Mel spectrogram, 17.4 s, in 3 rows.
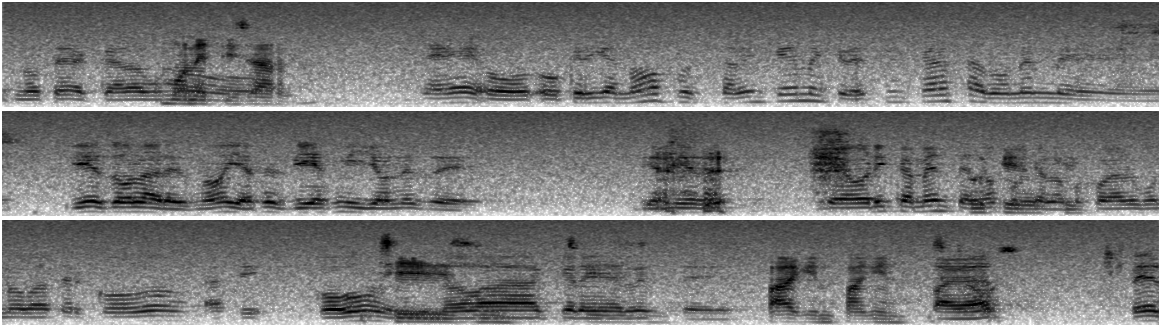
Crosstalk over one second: present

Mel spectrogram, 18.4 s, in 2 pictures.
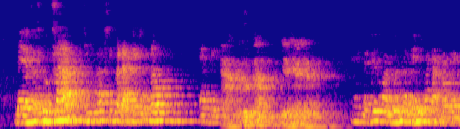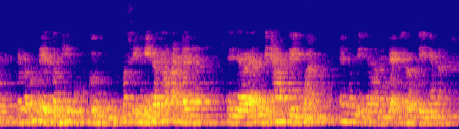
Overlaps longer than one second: none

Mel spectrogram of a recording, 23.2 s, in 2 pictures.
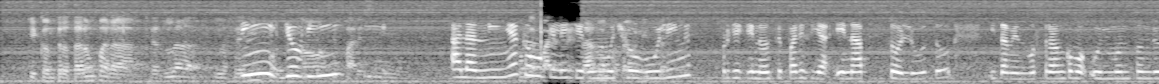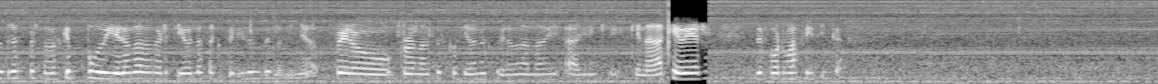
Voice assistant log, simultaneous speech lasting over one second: present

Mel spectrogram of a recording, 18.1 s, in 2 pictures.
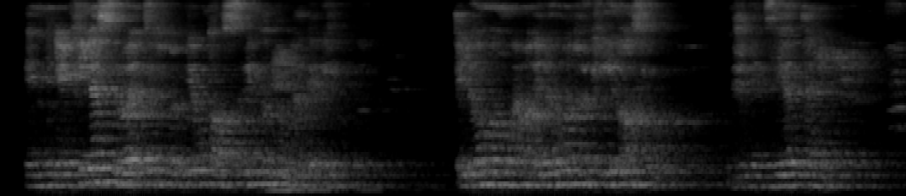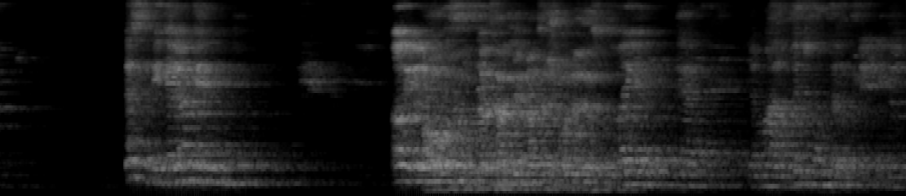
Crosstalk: present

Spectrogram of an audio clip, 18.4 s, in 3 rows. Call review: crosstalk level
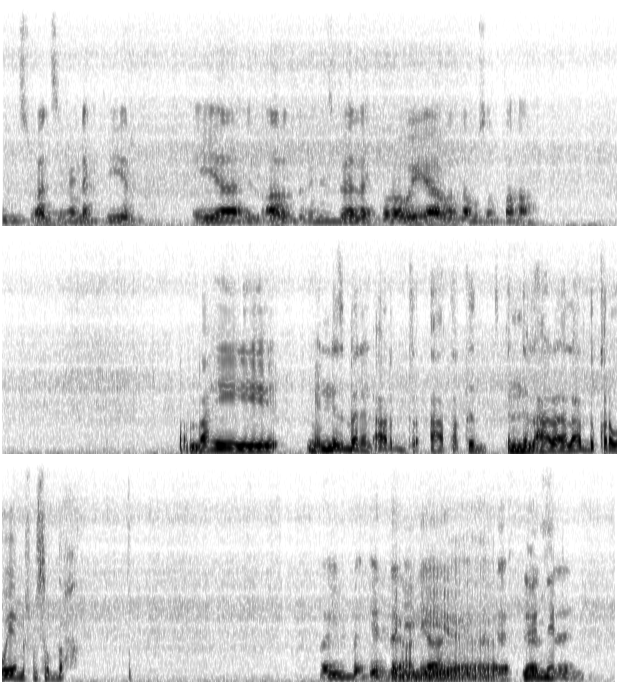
present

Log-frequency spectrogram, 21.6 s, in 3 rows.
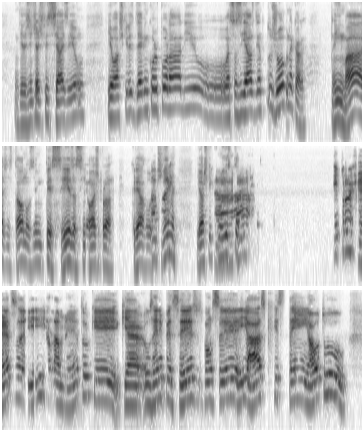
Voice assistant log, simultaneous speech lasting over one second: none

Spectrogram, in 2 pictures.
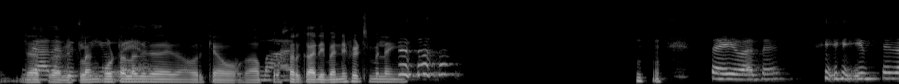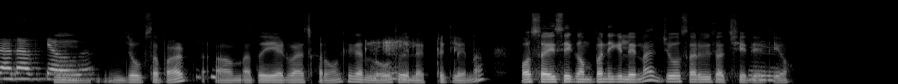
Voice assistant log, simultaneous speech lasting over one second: present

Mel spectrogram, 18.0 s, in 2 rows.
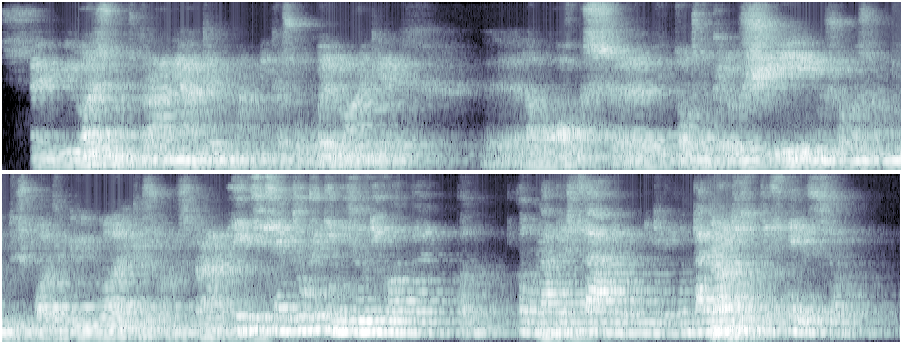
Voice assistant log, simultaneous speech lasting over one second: none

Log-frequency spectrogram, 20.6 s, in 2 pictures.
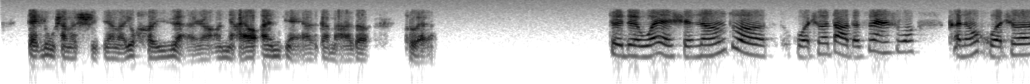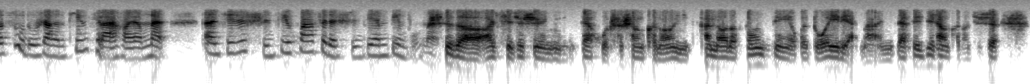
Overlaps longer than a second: none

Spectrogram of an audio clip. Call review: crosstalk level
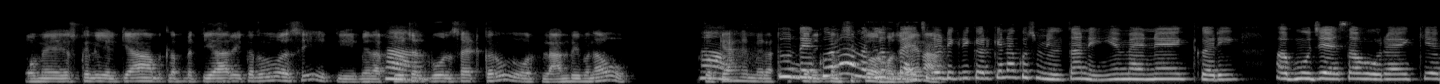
present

